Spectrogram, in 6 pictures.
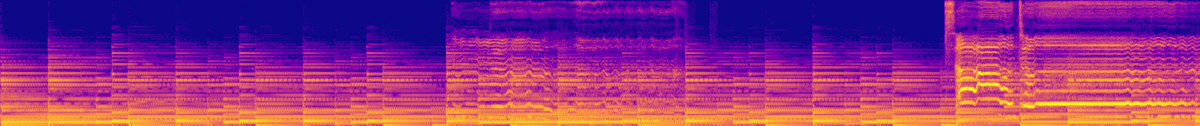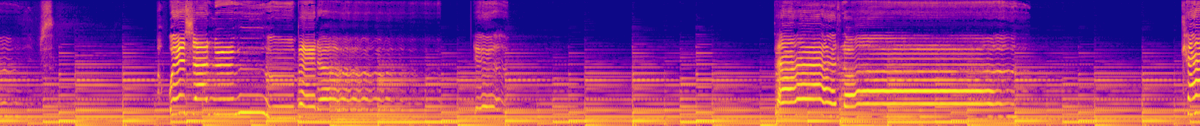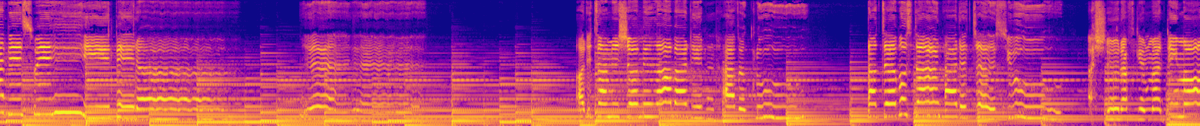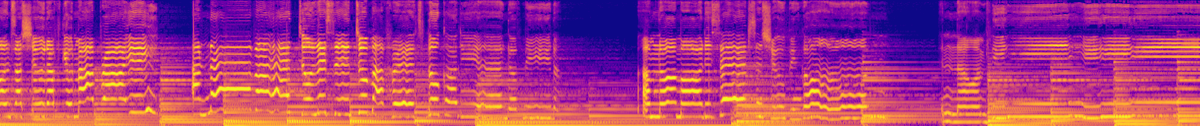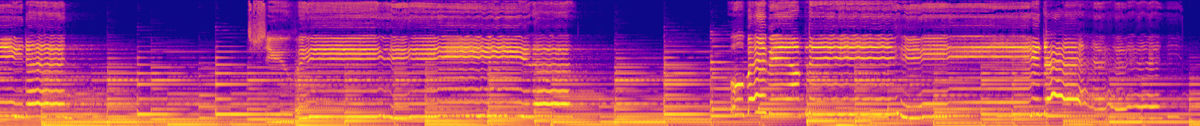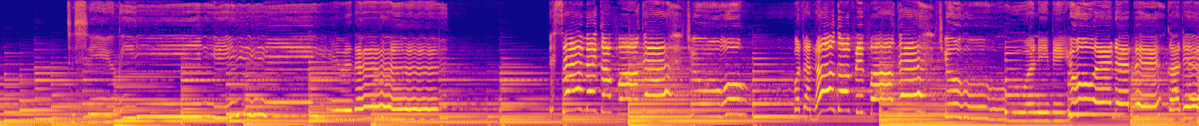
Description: Top-notch Ghanaian afro-pop and afrobeat singer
